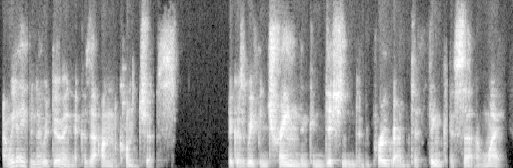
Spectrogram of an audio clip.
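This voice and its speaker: Low husky-voiced male coach. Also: dull audio. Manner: slow, gentle and reflective, with anecdotes about his children. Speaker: mindset coach. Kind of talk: reflective talk to camera.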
